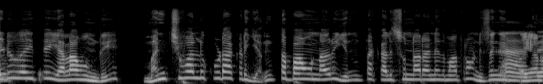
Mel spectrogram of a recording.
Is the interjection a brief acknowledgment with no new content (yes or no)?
no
